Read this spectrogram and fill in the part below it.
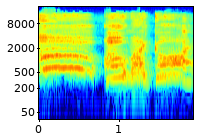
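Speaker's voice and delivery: mock freak-out, very high, long stretched "oh". Retelling reading a plot twist in the car, retelling freaking out. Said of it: "I freaked out so much".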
